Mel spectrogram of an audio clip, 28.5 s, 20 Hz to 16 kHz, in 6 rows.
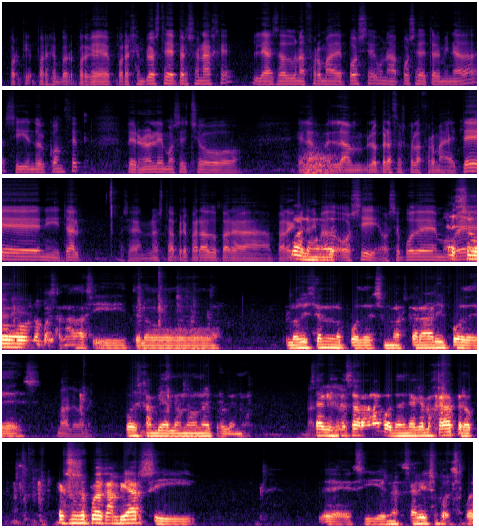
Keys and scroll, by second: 0.0-0.6 typing, 9.2 s, 11.7 w, 15.2 e, 16.3 q, 21.3 e, 22.5-23.3 typing, 23.4 super+z, 24.3 super+a, 25.1 typing, 28.3 shift+f.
